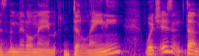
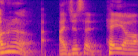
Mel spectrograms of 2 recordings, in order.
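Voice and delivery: ordinary delivery

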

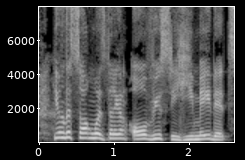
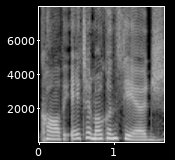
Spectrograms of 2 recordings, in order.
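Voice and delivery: automated phone voice, slower. Describing calling St. Luke's, in the St. Luke's robot voice. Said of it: "that's the robot voice".

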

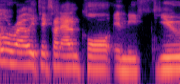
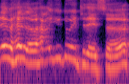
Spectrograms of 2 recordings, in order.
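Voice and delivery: fake British accent, higher pitch; 6 semitones higher than usual. Joking how a called-up wrestler would be used: put-on british accent. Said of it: "random British".

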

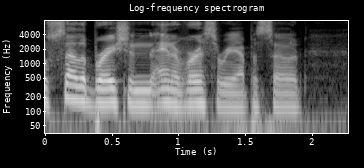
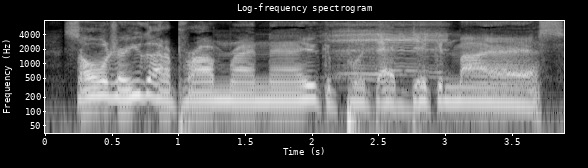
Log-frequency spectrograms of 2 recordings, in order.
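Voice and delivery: screaming drill sergeant voice, louder; 5 dB louder than usual. Playing a drill sergeant barking at a soldier: screaming drill sergeant voice.

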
